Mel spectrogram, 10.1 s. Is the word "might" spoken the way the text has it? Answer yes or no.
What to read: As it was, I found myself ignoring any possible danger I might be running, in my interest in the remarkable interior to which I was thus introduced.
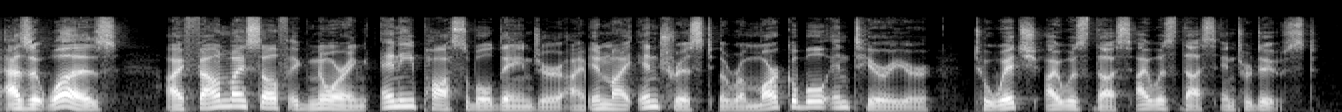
no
